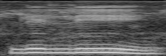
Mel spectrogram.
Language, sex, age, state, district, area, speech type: Manipuri, female, 30-45, Manipur, Senapati, rural, spontaneous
